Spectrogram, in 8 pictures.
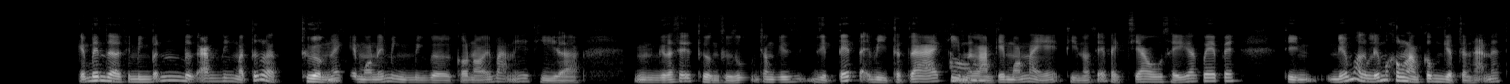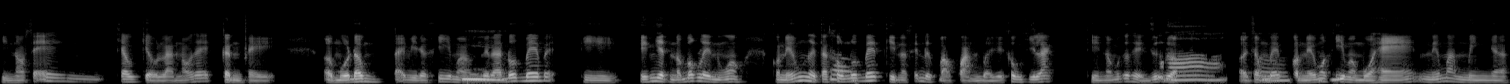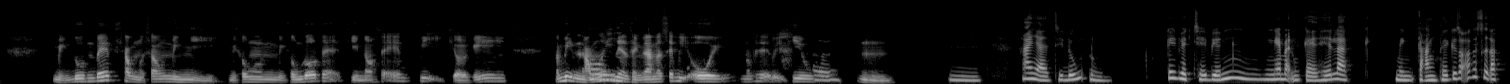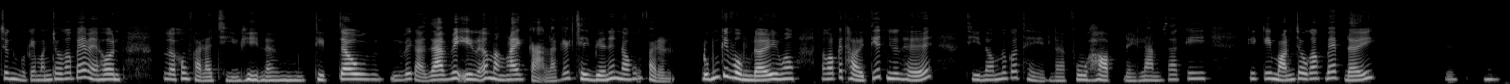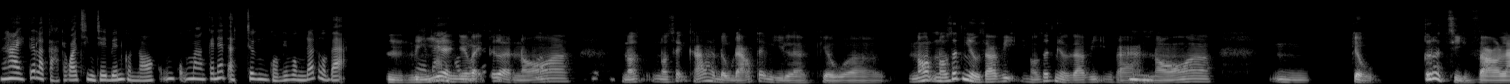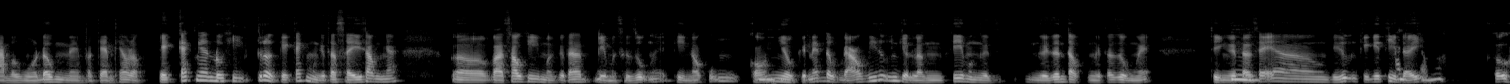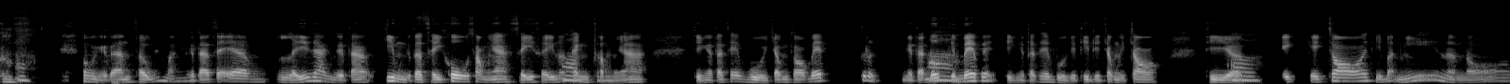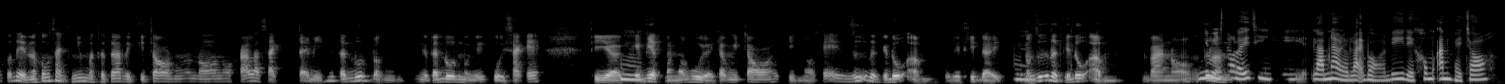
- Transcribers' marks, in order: tapping; "nếu" said as "lếu"; other background noise; laughing while speaking: "vì là"; unintelligible speech; laughing while speaking: "không, không"; chuckle
- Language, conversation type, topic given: Vietnamese, podcast, Món ăn nhà ai gợi nhớ quê hương nhất đối với bạn?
